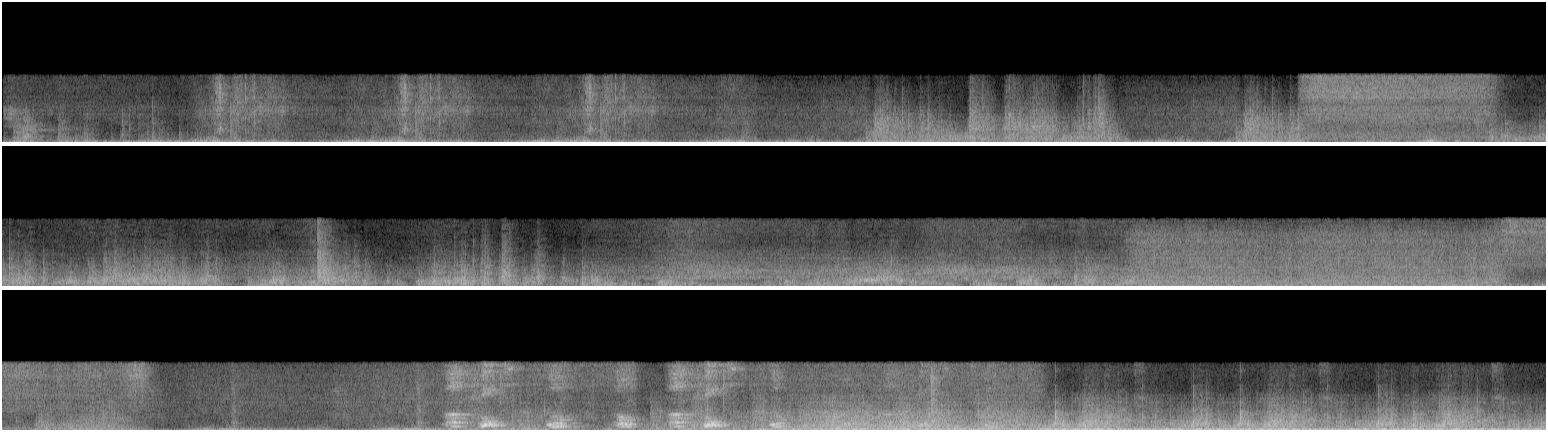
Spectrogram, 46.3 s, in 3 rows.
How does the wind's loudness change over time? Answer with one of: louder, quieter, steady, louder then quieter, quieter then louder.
louder.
